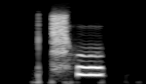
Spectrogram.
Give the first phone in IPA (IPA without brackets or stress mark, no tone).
t͡sʰ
